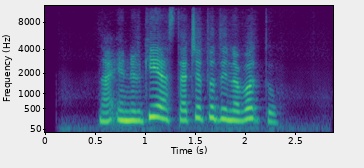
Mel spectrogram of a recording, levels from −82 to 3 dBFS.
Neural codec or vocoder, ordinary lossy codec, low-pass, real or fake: codec, 24 kHz, 0.5 kbps, DualCodec; none; none; fake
